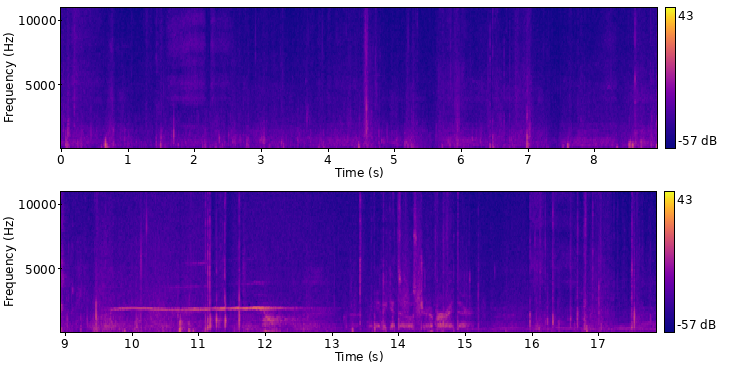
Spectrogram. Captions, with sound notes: (Elk bugling) We need to get to those juniper right there.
